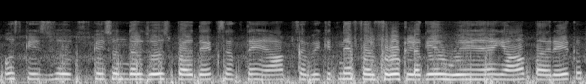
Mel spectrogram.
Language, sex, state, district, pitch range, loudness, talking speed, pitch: Hindi, female, Haryana, Charkhi Dadri, 230-245 Hz, -10 LUFS, 205 wpm, 235 Hz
